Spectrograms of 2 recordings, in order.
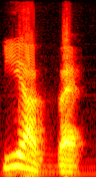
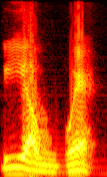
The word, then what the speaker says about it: Iavé: Hoje a pronúncia teológica geralmente aceita é Iavé ou Iaué, né? Mas a variante comum é Iová, né? Que é adotado aproximadamente a vocalização de Adonai.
